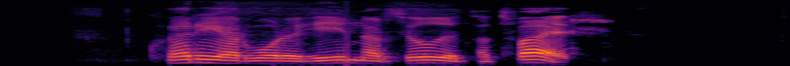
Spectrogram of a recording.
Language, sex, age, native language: Icelandic, male, 50-59, Icelandic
